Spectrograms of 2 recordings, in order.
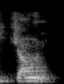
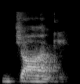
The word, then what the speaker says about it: Joni: And I'm thinking, oh, it's Joni. And then I found out later, no, it's pronounced Johnny.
